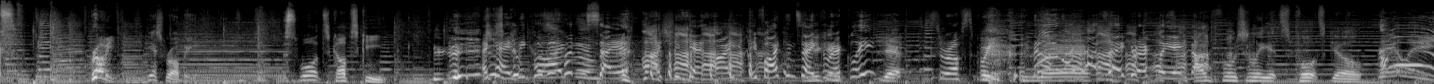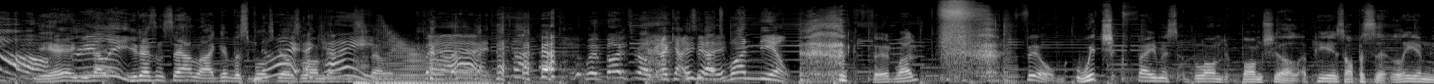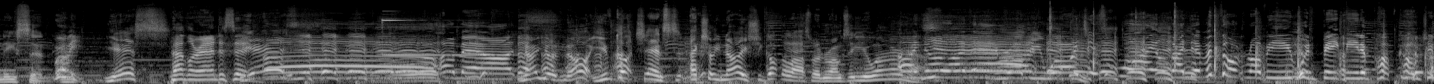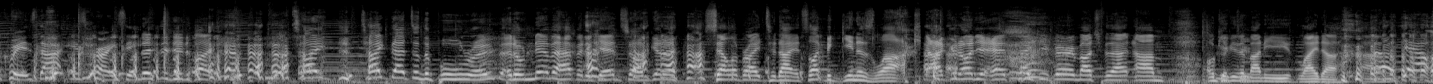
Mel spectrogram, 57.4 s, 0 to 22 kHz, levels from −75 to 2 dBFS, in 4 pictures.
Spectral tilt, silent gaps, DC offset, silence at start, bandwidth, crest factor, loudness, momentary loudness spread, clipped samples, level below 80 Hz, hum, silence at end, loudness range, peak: -4.5 dB/octave; none; under 0.1%; 0 s; over 20 kHz; 18 dB; -20 LUFS; 5 LU; under 0.1%; -38 dBFS; none; 0 s; 2 LU; -2 dBFS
